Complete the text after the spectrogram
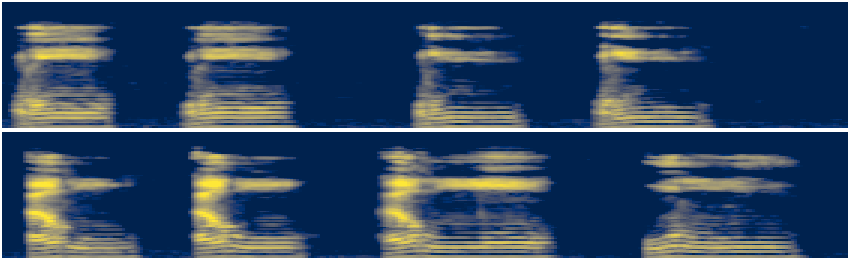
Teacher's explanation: Nah, kemudian ketika dia fathah, ketika dhammah dan juga berharokat tasydid, dia harus ditebalkan. Jadi pangkal lidahnya juga harus dinaikkan. · di ujung lidah bertemu dengan langit-langit bagian depan. Nah, kemudian ketika dia fathah, ketika dhammah dan juga berharokat tasydid, dia harus ditebalkan. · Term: huruf ro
